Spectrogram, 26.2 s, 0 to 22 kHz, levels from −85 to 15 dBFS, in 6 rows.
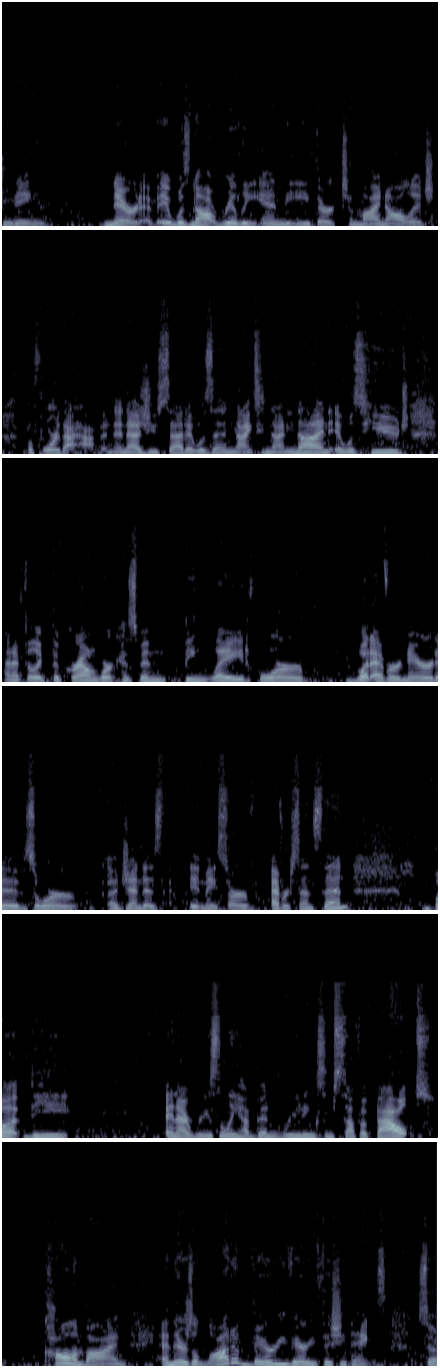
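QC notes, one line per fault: Throughout: overdone noise removal. Heavy noise reduction zeroes bands near the noise floor, leaving near-silent gaps with twinkling specks.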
